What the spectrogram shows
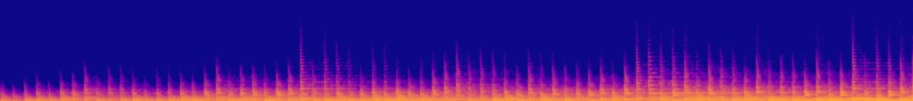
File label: Celtic Synth; KORG OASYS; oasys assault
